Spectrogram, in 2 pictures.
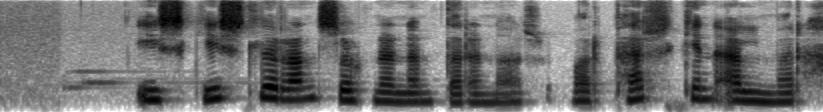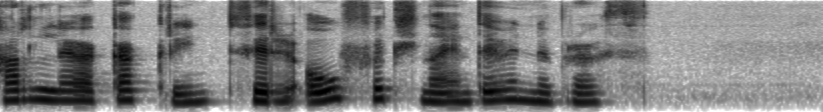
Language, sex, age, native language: Icelandic, female, 20-29, Icelandic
